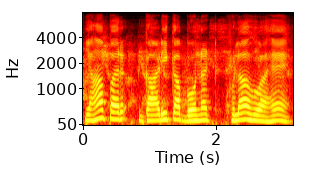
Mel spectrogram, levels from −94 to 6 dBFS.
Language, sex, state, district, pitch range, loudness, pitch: Hindi, male, Arunachal Pradesh, Lower Dibang Valley, 145-175 Hz, -14 LUFS, 155 Hz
